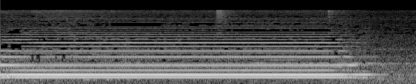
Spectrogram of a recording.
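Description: Diesel locomotive's air horn sounding one long, steady blast of a chord with two strong notes, cutting off about three and a half seconds in.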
